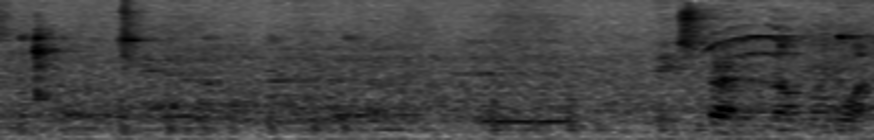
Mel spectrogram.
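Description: Faint, indistinct voices in a room, with a brief high squeak rising and falling just before the end.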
